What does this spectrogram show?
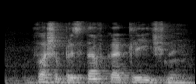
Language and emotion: Russian, positive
